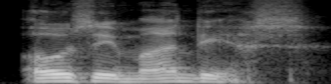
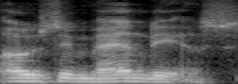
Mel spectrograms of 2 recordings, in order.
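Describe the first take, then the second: First: The word is said slowly, broken into parts. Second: The word is said quickly, run together. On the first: "he repeated again really slow. He broke it down for me" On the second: "he said it really quickly"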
